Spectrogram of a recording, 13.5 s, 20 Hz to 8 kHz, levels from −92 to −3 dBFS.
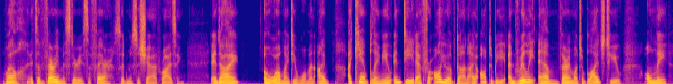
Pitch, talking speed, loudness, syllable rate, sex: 165 Hz, 155 wpm, -19 LUFS, 5.0 syllables/s, female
